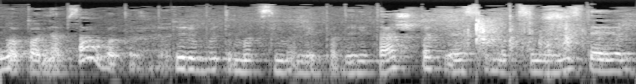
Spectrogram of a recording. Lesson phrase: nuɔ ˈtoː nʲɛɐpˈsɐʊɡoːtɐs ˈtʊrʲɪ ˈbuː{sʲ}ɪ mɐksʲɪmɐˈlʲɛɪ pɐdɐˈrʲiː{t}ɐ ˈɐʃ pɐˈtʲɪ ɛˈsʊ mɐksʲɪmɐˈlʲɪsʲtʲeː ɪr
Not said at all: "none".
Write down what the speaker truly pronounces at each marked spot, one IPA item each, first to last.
tʲ, t

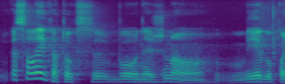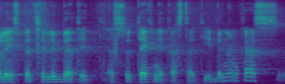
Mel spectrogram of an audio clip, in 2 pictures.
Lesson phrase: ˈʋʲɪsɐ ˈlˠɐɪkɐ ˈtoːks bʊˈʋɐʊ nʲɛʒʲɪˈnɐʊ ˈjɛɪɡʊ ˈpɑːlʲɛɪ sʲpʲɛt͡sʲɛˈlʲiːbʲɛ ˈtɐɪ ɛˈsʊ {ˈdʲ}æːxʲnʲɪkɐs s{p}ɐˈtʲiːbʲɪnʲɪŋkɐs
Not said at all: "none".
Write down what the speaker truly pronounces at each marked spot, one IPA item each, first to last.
tʲ, t

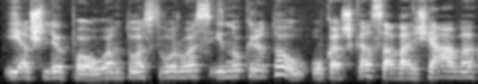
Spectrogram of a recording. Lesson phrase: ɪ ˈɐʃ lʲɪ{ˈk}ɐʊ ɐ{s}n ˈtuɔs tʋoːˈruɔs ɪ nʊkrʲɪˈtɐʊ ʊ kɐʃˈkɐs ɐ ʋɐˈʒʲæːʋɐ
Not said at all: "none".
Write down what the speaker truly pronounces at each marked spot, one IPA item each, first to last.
p, none

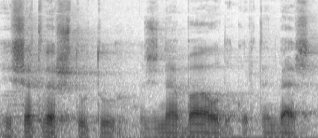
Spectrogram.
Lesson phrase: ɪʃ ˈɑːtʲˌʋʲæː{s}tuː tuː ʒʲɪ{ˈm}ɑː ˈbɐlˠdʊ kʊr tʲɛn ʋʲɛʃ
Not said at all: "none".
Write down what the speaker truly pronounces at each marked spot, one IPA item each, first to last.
ʃ, n

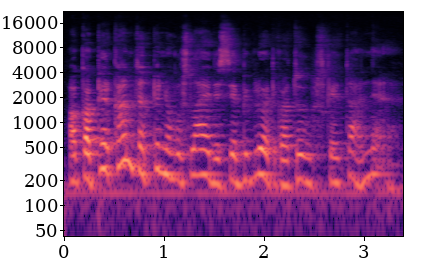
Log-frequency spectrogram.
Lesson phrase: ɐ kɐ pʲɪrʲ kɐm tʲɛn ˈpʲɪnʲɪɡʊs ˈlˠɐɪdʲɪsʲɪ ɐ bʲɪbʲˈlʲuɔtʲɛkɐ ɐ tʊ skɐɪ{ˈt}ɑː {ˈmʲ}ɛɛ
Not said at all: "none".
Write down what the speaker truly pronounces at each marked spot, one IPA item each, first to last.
t, nʲ

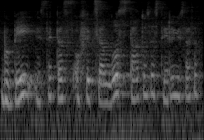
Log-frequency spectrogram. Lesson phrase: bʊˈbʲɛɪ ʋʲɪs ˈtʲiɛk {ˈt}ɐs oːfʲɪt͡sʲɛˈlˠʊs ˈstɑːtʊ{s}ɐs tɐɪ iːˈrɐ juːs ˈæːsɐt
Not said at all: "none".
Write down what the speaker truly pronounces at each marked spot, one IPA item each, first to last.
t, s

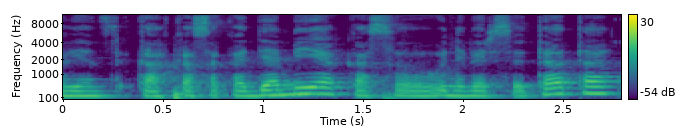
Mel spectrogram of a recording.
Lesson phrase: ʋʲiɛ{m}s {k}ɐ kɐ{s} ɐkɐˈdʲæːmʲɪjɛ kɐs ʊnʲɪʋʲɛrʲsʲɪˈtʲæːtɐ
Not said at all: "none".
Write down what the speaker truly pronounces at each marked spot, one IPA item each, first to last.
n, k, s

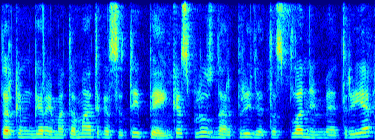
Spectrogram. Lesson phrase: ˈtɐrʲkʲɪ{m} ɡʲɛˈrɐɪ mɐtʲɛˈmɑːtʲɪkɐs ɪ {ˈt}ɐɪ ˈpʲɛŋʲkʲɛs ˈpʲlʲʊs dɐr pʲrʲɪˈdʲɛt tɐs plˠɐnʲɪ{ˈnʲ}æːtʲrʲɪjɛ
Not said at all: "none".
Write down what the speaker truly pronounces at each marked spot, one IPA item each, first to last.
m, t, mʲ

